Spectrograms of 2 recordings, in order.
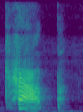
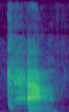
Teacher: another challenge that can come up is replacing the P sound with the F sound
